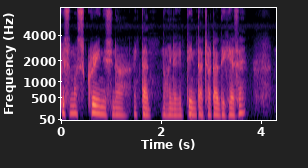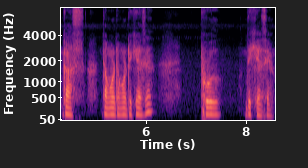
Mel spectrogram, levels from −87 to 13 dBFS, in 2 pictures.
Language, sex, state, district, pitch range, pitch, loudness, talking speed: Nagamese, male, Nagaland, Kohima, 125-145 Hz, 130 Hz, -23 LUFS, 105 wpm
